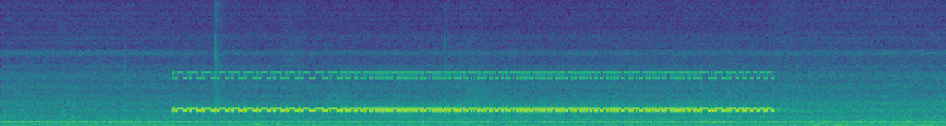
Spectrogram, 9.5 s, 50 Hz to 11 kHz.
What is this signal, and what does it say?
NAVTEX (SITOR-B), 100 baud, 170 Hz shift, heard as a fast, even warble, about 1500 Hz centre, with the noise inside a subway train. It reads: THERE IS NO RECORD OF THE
